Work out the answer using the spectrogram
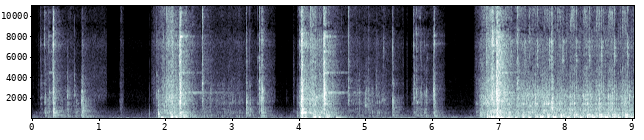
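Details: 1962 Wheel Horse 502 with a Predator 212 engine: several short bursts of cranking and sputtering with pauses between, never settling into a steady run. It cranks but won't start.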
